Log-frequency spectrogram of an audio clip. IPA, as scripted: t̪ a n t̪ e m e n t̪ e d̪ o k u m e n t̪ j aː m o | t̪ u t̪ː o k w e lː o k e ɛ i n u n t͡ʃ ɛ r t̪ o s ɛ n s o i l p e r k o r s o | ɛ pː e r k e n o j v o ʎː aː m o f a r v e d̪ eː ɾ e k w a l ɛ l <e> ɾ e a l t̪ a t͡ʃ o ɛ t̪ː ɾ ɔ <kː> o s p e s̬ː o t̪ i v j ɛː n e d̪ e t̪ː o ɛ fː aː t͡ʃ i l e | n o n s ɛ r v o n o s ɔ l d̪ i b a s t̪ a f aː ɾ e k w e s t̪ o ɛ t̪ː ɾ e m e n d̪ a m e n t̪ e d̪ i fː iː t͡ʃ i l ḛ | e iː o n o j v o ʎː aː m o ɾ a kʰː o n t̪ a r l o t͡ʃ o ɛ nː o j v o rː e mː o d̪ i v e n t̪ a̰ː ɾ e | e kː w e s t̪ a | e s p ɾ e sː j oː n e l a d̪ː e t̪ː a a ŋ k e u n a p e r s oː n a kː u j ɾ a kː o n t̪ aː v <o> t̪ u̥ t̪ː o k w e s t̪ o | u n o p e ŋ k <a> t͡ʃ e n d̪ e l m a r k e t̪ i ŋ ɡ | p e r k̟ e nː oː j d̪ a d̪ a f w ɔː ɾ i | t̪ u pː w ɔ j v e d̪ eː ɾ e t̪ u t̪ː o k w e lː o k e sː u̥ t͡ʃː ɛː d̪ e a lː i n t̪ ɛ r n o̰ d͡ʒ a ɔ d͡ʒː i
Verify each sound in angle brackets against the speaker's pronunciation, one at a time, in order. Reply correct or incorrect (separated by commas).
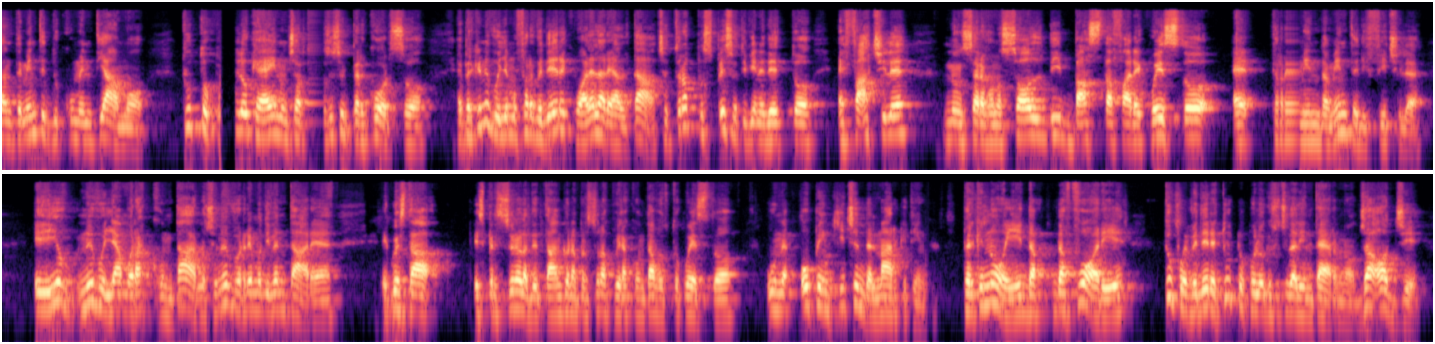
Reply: incorrect, incorrect, correct, incorrect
